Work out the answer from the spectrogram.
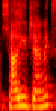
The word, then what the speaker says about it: Salugenex: So she's created a program called Salugenex. Am I pronouncing that correctly? You are. That's it. Okay, great. Salugenex.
